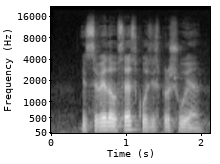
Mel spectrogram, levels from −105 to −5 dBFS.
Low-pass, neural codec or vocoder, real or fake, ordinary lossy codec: 19.8 kHz; none; real; none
